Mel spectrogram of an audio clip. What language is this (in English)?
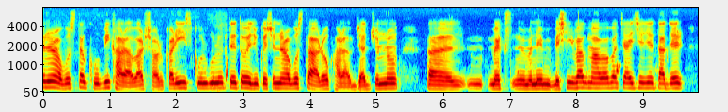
Bangla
